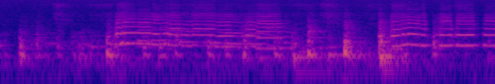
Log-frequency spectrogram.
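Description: Marching brass band playing: horns carry a melody over drums. A held note breaks off at the start, then a new phrase steps downward with drum beats, the loudest a sharp hit near the end.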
